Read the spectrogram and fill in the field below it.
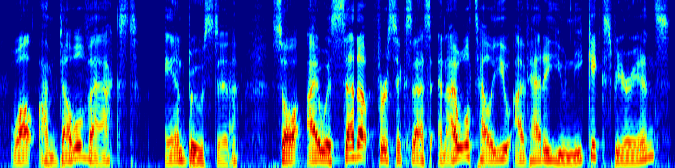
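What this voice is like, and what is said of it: Sick-sounding voice. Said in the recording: “if you can't hear it in my voice, I got it, Scott. I got COVID.”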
